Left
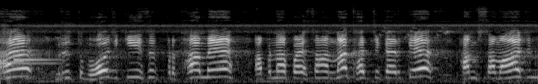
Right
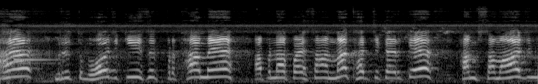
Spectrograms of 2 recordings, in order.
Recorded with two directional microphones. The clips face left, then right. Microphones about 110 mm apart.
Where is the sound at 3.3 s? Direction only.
35° right (ahead or behind).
